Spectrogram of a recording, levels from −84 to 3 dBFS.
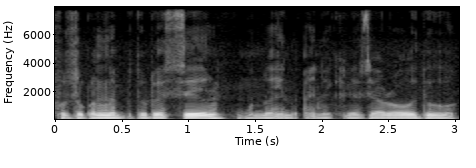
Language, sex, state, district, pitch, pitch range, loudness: Nagamese, male, Nagaland, Kohima, 85 Hz, 80-90 Hz, -16 LUFS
